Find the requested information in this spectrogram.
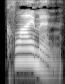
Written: clyman

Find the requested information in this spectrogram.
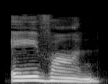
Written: avon

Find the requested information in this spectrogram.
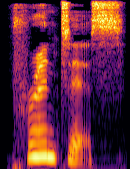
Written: Prentice

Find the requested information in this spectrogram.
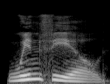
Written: winfield

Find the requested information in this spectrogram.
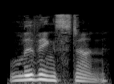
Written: livingston

